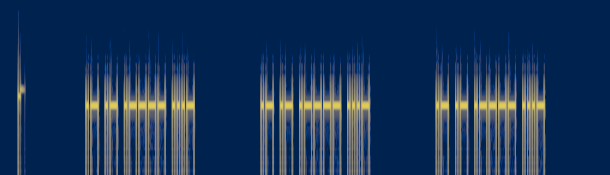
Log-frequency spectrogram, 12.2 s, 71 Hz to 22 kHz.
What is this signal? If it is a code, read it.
Morse code, heard as a keyed tone, about 25 wpm, 700 Hz. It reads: AA1V AA1V AA1V
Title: Call Signs Repeated 2x - 25wpm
